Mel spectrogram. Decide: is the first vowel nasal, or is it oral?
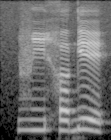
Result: oral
